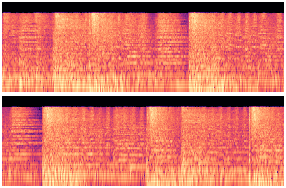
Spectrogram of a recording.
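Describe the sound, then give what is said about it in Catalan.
A full orchestra plays an overture loudly while about five real cannon blasts boom out every two to three seconds, each a sudden, forceful crack layered over the sustained music. “Sí, són canons de veritat.”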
